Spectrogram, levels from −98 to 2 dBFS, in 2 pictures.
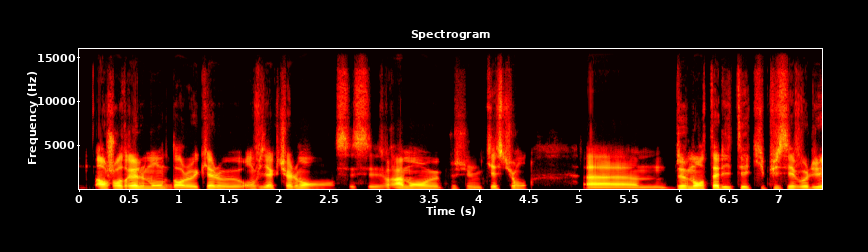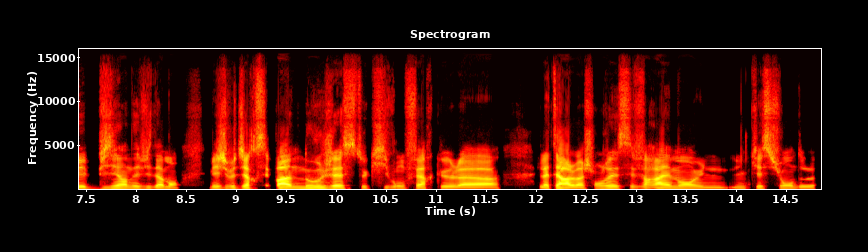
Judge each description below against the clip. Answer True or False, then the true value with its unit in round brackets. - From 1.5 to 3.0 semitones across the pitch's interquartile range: True (2.7 semitones)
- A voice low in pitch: True (130 Hz)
